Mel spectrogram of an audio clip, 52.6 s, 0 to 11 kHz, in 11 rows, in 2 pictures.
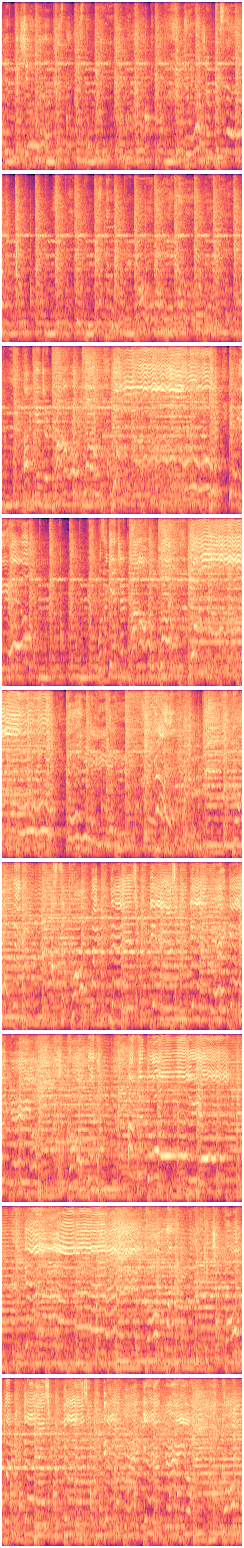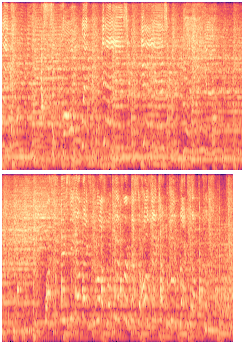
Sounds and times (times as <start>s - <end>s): Rock and roll: 0.0s - 52.6s
Singing: 5.8s - 15.2s, 16.3s - 47.8s.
